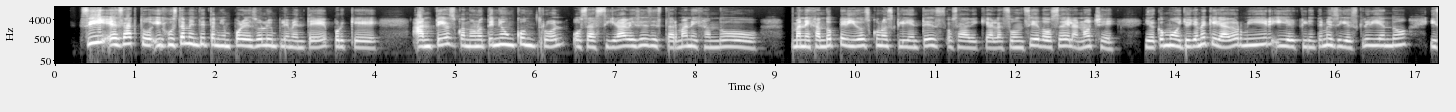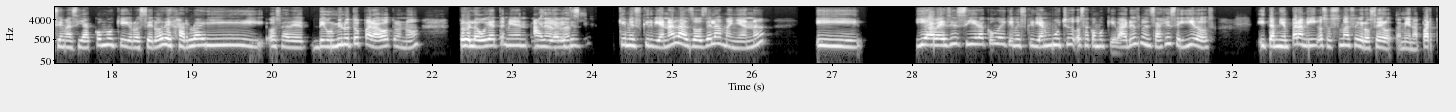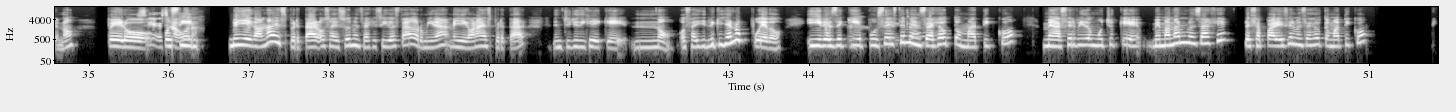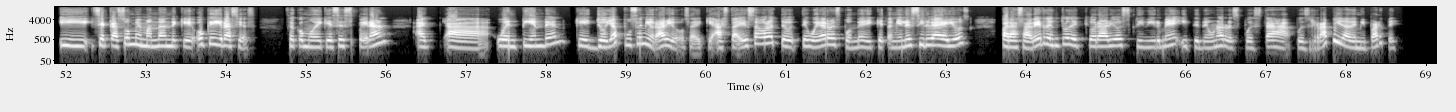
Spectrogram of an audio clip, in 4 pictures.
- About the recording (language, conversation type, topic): Spanish, podcast, ¿Cómo pones límites al trabajo fuera del horario?
- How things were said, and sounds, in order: chuckle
